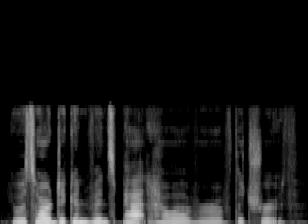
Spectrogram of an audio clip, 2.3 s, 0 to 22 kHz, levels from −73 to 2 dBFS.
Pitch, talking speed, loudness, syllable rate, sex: 180 Hz, 260 wpm, -19 LUFS, 6.4 syllables/s, female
